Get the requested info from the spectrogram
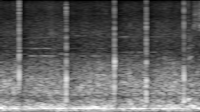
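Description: Bass boat's outboard motor running steadily at low speed, a low even hum, with sharp knocks about twice a second over it.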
